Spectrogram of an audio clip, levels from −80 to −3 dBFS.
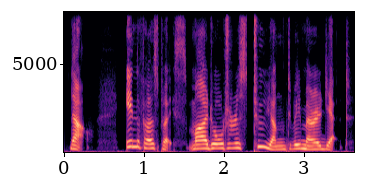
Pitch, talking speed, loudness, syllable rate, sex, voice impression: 230 Hz, 230 wpm, -17 LUFS, 5.7 syllables/s, female, very feminine, young, slightly adult-like, thin, very tensed, slightly powerful, bright, hard, clear, fluent, cute, slightly intellectual, refreshing, very sincere, slightly calm, friendly, reassuring, slightly unique, slightly elegant, wild, slightly sweet, lively, slightly strict, slightly intense, slightly sharp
